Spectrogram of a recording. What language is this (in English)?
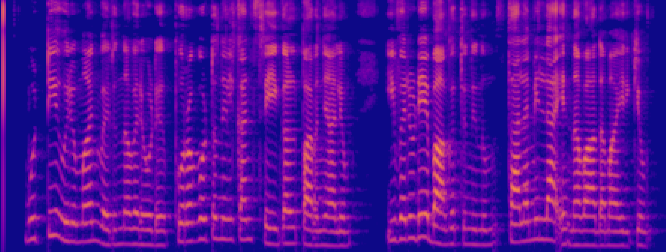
Malayalam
